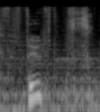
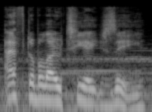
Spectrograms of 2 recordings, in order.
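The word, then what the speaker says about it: Foothz: Like, Foofs is spelled F-O-O-T-H-Z. And you want to say Footh. But then you want to put the Z in there as well.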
